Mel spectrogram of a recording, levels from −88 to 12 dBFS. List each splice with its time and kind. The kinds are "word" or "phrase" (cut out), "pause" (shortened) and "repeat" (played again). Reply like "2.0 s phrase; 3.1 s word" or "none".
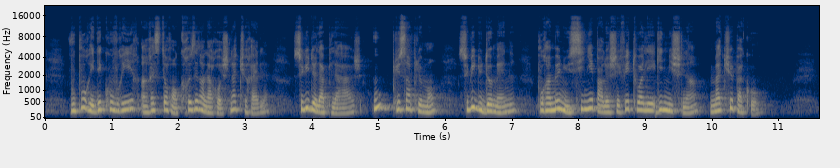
9.2 s word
